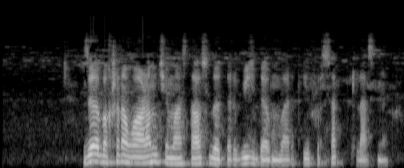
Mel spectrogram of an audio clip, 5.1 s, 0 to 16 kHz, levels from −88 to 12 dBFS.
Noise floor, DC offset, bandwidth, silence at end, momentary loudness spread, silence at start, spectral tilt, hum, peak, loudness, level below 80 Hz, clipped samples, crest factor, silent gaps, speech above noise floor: -61 dBFS; under 0.1%; 7 kHz; 0.2 s; 13 LU; 1.05 s; -7.5 dB/octave; none; 0 dBFS; -17 LUFS; -52 dBFS; under 0.1%; 18 dB; none; 44 dB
